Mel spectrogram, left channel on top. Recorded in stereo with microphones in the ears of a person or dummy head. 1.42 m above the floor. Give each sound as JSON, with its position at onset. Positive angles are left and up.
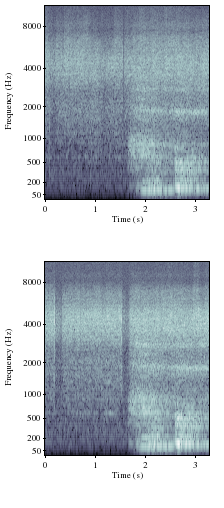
{"t": 1.6, "sound": "laughter", "side_deg": 45, "distance_m": 6.0}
